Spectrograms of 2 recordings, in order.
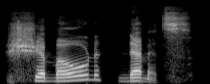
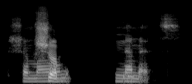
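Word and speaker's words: Šimon Nemec: One thing I wanted to talk about quickly, Simone, we got confirmation on how to say his name. It's Shimon Nemitz. So that's how I'm going to be saying it from now on. – Shimon Nemitz? – Yeah. Like Shimon, and then N-E-M-E-T-Z is how you pronounce it.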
